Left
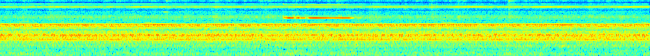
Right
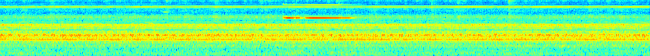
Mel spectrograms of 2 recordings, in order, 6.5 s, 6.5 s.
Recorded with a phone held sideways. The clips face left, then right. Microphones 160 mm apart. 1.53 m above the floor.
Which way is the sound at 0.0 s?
Centre (ahead or behind).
